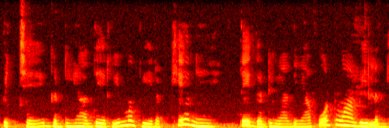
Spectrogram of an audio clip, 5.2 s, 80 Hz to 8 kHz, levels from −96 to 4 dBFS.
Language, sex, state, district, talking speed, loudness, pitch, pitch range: Punjabi, female, Punjab, Pathankot, 140 wpm, -13 LUFS, 195 Hz, 185-210 Hz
